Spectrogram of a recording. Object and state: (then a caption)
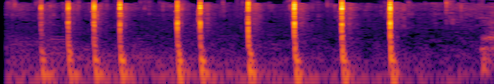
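Solid porcini mushroom. A foraged porcini mushroom (Boletus edulis) is tapped ten times in an irregular rhythm, giving short, dull knocks with no ring. The knocks sound solid, suggesting firm, sound flesh before the mushroom is sliced and cooked.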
